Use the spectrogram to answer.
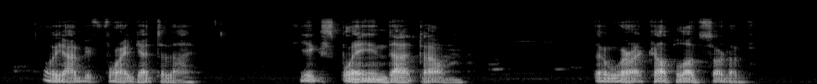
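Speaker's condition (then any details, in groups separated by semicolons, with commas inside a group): Multiple sclerosis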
